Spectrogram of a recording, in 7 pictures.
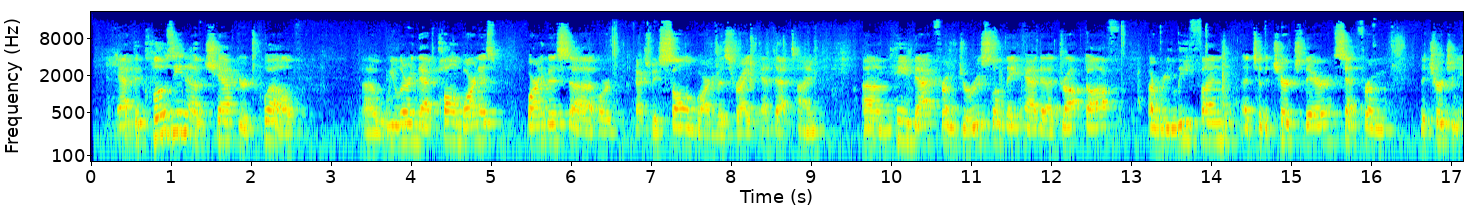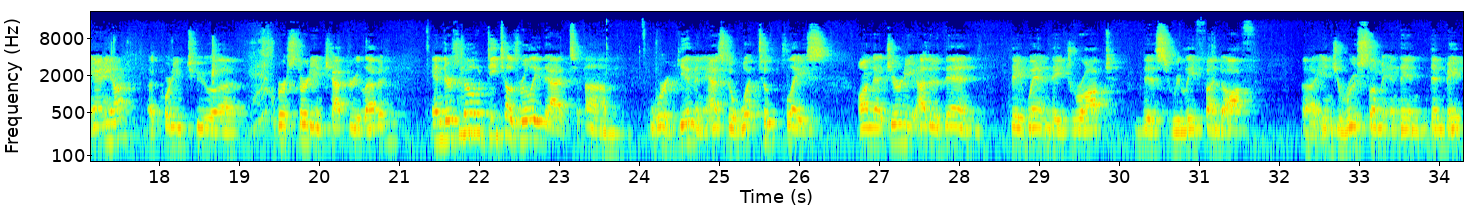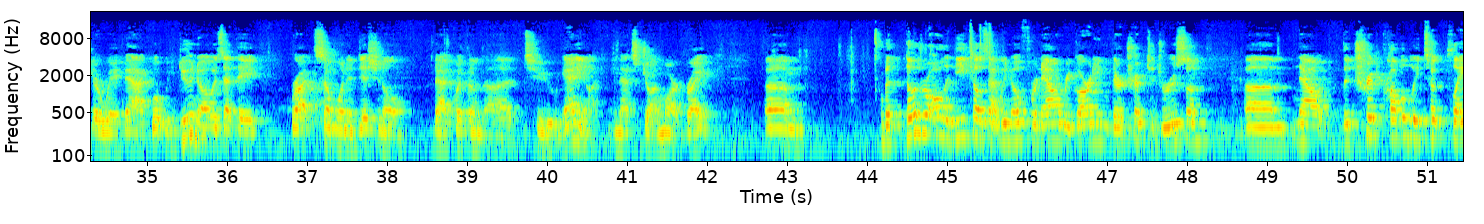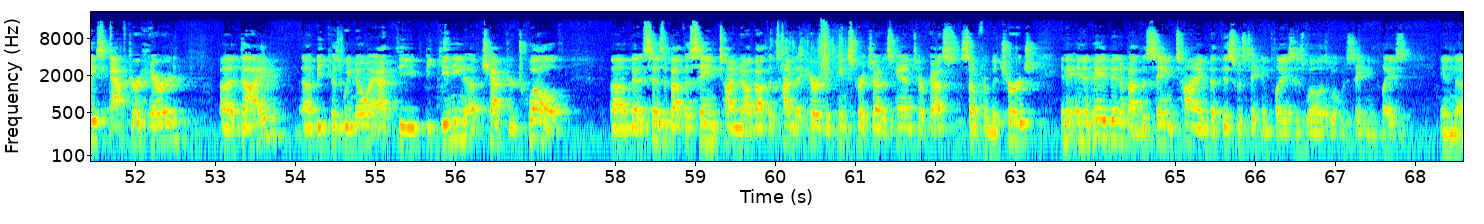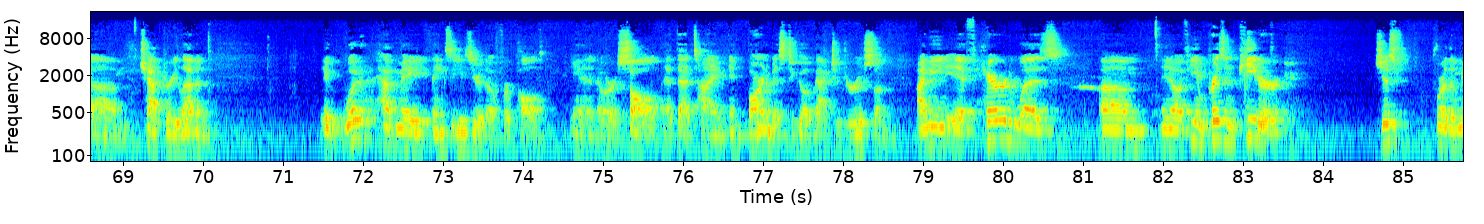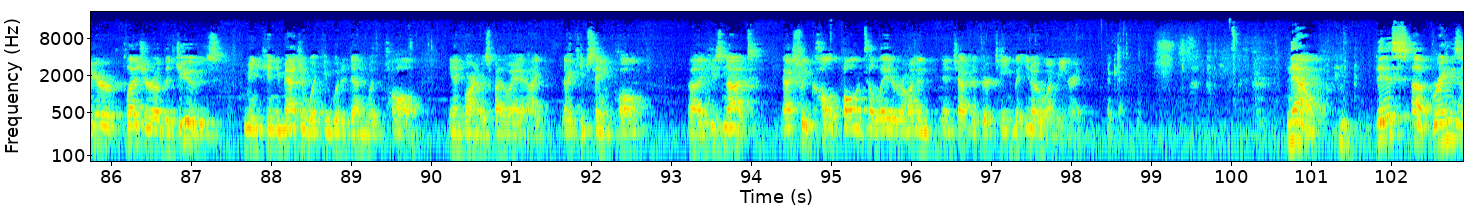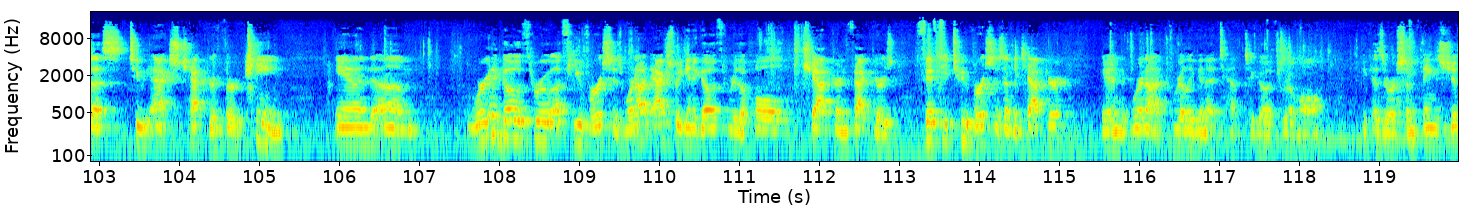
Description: Acts 13:1-7 Service: Wednesday Night %todo_render% « The Answer to Hope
